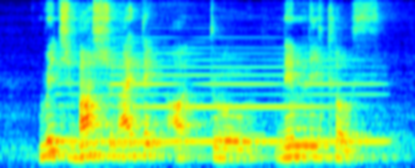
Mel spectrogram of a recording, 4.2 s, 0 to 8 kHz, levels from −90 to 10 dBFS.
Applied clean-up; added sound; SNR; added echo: none; Wind instrument, woodwind instrument; 9 dB; reverberation time 1.9 s.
